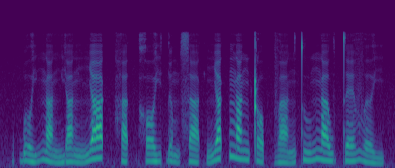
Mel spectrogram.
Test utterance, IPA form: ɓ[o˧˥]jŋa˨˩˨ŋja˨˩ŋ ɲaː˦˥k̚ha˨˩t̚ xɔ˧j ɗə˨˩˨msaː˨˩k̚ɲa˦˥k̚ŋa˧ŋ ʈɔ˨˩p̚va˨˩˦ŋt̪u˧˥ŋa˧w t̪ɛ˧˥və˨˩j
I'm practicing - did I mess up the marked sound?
yes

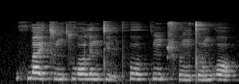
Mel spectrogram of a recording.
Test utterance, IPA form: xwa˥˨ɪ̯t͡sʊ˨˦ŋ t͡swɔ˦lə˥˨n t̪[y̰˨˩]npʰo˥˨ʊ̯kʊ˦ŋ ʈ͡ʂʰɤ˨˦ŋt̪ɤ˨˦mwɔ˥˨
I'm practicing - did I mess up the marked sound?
no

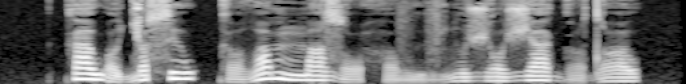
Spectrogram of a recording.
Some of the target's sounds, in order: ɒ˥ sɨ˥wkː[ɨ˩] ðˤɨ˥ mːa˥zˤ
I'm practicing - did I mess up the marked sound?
no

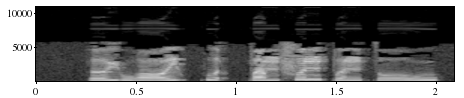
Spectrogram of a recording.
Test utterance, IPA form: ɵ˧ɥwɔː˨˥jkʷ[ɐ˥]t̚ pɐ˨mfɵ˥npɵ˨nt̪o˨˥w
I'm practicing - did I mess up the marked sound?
no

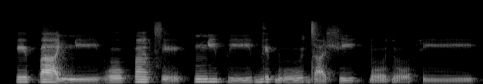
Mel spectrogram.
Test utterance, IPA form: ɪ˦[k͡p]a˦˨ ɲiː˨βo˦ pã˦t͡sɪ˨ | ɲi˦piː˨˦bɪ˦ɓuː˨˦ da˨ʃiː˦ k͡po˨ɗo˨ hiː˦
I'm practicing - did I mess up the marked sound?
yes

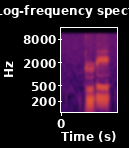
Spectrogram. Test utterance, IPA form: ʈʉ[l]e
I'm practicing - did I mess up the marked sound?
yes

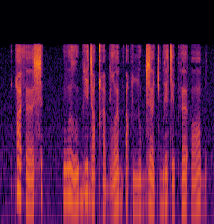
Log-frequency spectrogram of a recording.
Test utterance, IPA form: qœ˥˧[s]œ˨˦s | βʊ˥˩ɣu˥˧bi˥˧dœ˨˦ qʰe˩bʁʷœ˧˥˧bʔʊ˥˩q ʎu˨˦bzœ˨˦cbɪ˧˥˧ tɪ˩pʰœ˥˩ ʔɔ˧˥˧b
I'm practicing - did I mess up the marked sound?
yes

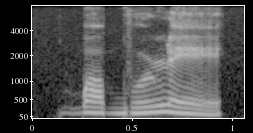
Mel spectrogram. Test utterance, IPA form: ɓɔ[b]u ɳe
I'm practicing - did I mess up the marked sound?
no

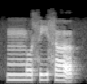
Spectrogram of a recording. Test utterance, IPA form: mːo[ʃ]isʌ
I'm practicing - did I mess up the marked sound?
yes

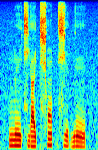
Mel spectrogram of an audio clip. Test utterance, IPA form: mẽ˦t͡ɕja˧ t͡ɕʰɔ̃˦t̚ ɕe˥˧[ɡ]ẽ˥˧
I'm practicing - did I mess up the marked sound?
no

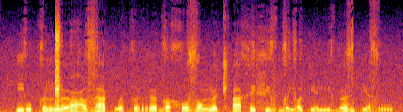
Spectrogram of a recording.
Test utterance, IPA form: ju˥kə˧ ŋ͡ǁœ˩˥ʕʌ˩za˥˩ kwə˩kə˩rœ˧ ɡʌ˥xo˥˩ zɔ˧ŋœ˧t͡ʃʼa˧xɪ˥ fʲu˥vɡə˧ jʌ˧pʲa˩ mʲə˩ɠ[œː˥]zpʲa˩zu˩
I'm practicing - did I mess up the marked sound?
yes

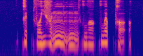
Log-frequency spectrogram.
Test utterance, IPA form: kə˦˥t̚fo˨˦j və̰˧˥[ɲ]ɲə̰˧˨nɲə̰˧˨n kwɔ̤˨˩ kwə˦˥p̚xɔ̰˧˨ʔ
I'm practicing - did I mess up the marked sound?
yes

